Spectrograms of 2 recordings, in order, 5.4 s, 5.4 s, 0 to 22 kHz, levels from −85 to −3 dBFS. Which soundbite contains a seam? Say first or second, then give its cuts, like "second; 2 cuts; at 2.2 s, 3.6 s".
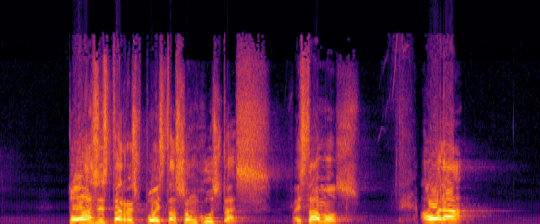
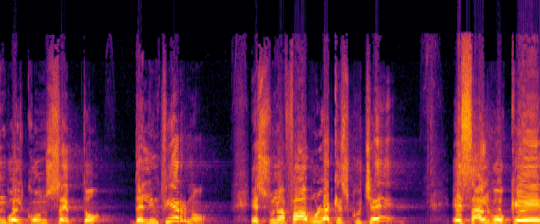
first; 1 cut; at 2.9 s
